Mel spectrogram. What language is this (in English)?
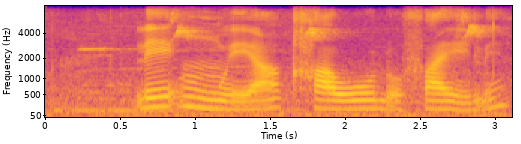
Tswana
